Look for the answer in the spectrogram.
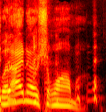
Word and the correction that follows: Shawana: You can't even say it right. – What did you just call my friend? – Tamisha. – Not her name. Her name is Shawana.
